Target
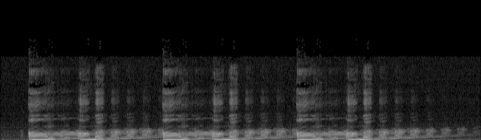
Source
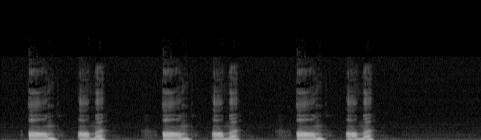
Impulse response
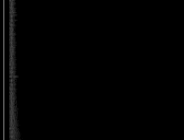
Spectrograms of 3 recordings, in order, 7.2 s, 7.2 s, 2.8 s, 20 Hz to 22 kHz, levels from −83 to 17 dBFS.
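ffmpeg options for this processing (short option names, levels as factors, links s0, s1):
-filter_complex "[0:a]equalizer=f=1200:w=1.5:g=2.5,aecho=1:1:7.3:0.61,asplit=2[s0][s1];[s1]asplit=7[s2][s3][s4][s5][s6][s7][s8];[s2]adelay=235,afreqshift=96,volume=0.178[s9];[s3]adelay=470,afreqshift=192,volume=0.11[s10];[s4]adelay=705,afreqshift=288,volume=0.0684[s11];[s5]adelay=940,afreqshift=384,volume=0.0422[s12];[s6]adelay=1175,afreqshift=480,volume=0.0263[s13];[s7]adelay=1410,afreqshift=576,volume=0.0162[s14];[s8]adelay=1645,afreqshift=672,volume=0.0101[s15];[s9][s10][s11][s12][s13][s14][s15]amix=inputs=7:normalize=0[s16];[s0][s16]amix=inputs=2:normalize=0,acrossover=split=170|3000[s17][s18][s19];[s18]acompressor=threshold=0.0316:ratio=5[s20];[s17][s20][s19]amix=inputs=3:normalize=0,volume=1.26"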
